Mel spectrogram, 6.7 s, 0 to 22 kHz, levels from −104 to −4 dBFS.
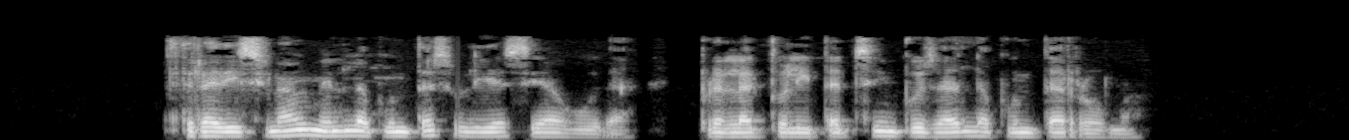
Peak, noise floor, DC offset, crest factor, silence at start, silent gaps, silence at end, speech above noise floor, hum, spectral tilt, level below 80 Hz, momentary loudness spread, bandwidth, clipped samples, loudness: -2 dBFS; under -90 dBFS; under 0.1%; 18 dB; 0.85 s; none; 1.1 s; over 72 dB; none; -4.5 dB/octave; -58 dBFS; 15 LU; 7.8 kHz; under 0.1%; -19 LUFS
